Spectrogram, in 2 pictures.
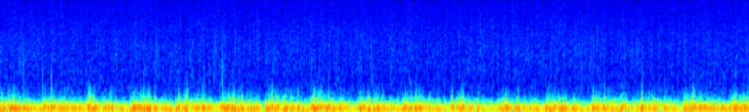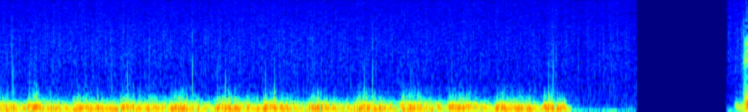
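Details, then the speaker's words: Dog, recorded at the cranial thoracic wall: loud, unbroken continuous machinery murmur through every heartbeat, accentuated in late systole, best heard at aortic and pulmonic valve level; patent ductus arteriosus. "listen to the continuous machinery murmur of a patent ductus recorded at the cranial thoracic wall of a dog"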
